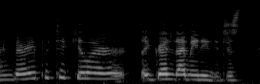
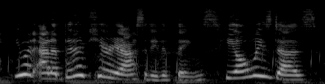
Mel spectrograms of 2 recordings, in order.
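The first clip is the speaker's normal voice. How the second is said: put-on bright, louder girlish Alice voice; storybook girl voice; 5 semitones higher, 4 dB louder than usual. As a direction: read it like a young storybook heroine.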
